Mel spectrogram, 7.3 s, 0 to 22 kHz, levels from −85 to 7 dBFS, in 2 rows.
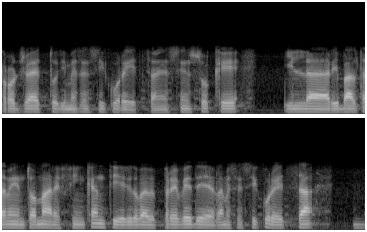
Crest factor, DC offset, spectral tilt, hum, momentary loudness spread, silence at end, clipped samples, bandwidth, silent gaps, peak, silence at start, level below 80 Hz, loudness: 20 dB; under 0.1%; -4.5 dB/octave; none; 10 LU; 0 s; under 0.1%; 4.5 kHz; none; -4 dBFS; 0 s; -64 dBFS; -25 LUFS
